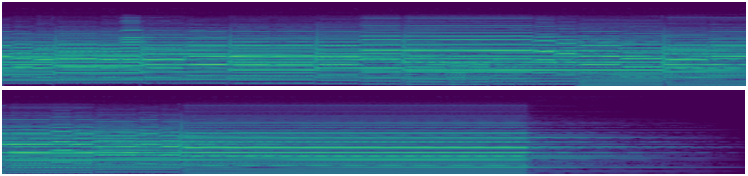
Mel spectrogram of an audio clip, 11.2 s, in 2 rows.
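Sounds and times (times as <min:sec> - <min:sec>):
organ: 0:00.0 - 0:10.8.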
